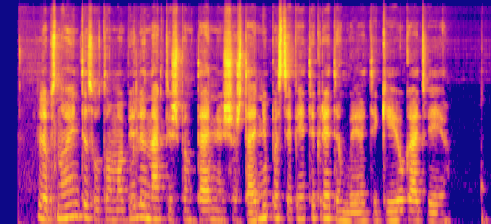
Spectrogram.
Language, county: Lithuanian, Panevėžys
